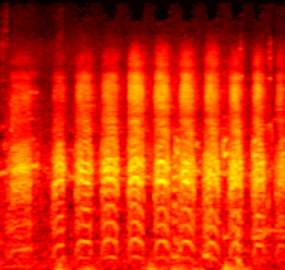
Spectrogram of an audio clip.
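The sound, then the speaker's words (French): Ducks quack at the edge of a pond in the east of an island, in a quick, steady series of about nine nasal calls, fairly loud, with faint outdoor background and no one talking. “Je m'installe au bord du bassin, très vite rejoint par des carpes et des canards.”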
